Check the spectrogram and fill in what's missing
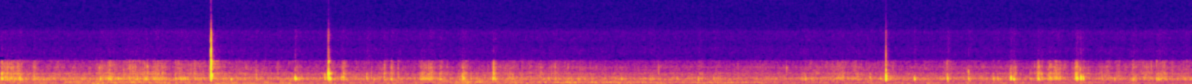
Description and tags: walkie talkie static
static, talkie, walkie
